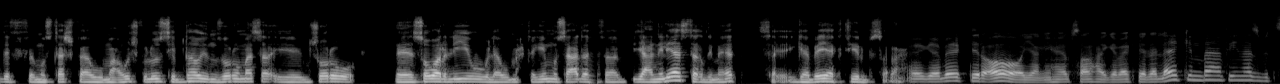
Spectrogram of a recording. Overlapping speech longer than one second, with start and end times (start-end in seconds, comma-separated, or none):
none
